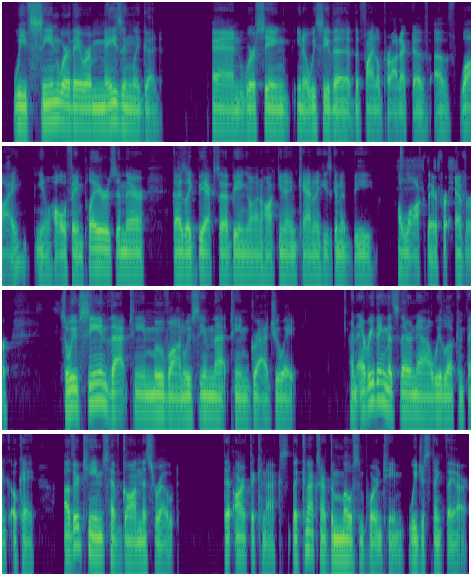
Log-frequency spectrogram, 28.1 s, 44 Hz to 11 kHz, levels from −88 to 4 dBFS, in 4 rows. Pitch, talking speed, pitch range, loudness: 85 Hz, 190 wpm, 80-95 Hz, -24 LUFS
